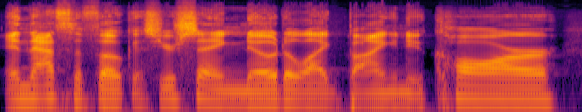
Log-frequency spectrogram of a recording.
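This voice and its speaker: Male podcast co-host, mid pitch, resonant clear voice, dry booth sound, easygoing chatty manner. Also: steady tone, moderate pace, a bit bright, no echo. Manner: easygoing, agreeable, frequent "yeah" and "like". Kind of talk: casual chat.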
